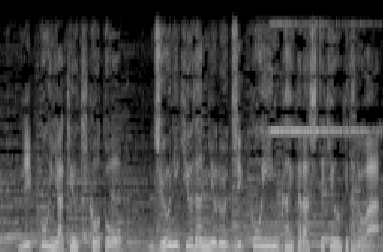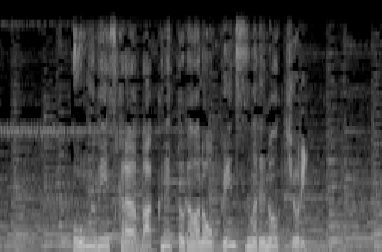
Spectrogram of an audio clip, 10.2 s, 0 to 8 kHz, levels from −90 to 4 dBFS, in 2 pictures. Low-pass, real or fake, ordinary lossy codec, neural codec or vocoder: 7.2 kHz; real; none; none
